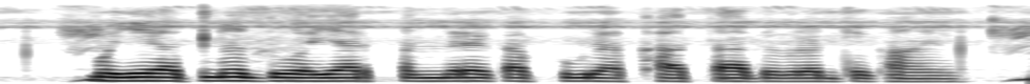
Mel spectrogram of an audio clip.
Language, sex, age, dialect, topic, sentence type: Hindi, male, 41-45, Kanauji Braj Bhasha, banking, question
